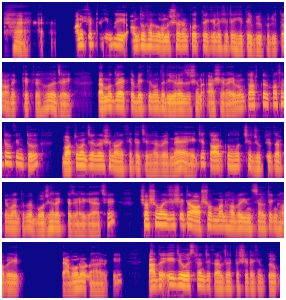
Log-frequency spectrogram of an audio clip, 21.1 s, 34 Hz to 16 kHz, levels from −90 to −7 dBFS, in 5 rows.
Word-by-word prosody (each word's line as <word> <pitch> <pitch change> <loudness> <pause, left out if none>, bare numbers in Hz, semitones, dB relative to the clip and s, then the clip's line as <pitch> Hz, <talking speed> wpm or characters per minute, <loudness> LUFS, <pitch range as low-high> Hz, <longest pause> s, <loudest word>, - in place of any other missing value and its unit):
হ্যাঁ, - - -1 0.2
হ্যাঁ। - - -15 0.3
অনেক 155 - +4
ক্ষেত্রে 165 -2 -2
কিন্তু 145 0 -5
এই - - +3
অন্ধভাবে 130 +1 +1
অনুসরণ 125 +2 0
করতে 120 +1 0
গেলে 115 0 -1
সেটা 110 -2 -3
হিতে 95 +1 -2
বিপরীতও 95 +5 -4
অনেক 95 0 -5
ক্ষেত্রে - - -4
হয়ে 120 -4 +2
যায়। 80 -2 -2 0.4
তার 105 - +7
মধ্যে 125 0 +4
একটা 120 - -2
ব্যক্তির 110 +2 0
মধ্যে 110 0 0
রিয়ালাইজেশন 95 -1 +1 0.2
আসে - - -3
না - - -3
এবং 105 - -1
তর্কের 150 +2 +2
কথাটাও 175 +2 +2
কিন্তু 150 -7 -1 0.5
বর্তমান 145 +10 +5
জেনারেশন 130 0 0
অনেক 105 0 -3
ক্ষেত্রে 105 - -3
যেভাবে 90 +1 -4 0.2
নেয়। 110 +2 +2
যে, 170 - -1
তর্ক 120 0 +4
হচ্ছে 130 +2 -5
যুক্তি 110 +2 -4
তর্কের 110 -2 -2
মাধ্যমে 110 +3 -3
বোঝার 100 +5 0
একটা 105 -2 -6
জায়গা 80 0 -4
আছে। - - -7 0.5
সবসময় 155 +2 +5
যে - - -1
সেটা 145 -1 +3
অসম্মান 125 +1 -1
হবে, 110 0 +1
ইনসাল্টিং 105 +1 -4
হবে 95 0 -1 0.8
তেমনও 105 +6 +2
না 85 - -4
আরকি। - - -12 0.5
তাদের - - +7
এই 155 - +5
যে 150 - +6
ওয়েস্টার্ন 135 0 +3
যে 125 - -3
কালচারটা 110 +1 -1
সেটা 110 -2 -4
কিন্তু 105 0 -6
115 Hz, 180 wpm, -24 LUFS, 100-135 Hz, 0.8 s, তার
